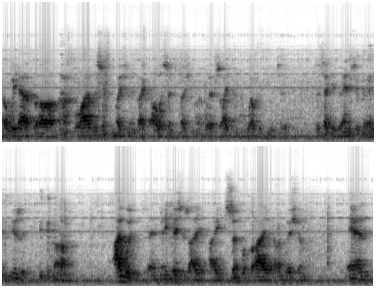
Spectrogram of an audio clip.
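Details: Adult man with spasmodic dysphonia, who counts himself among those living with the condition, speaking in real connected speech; spasmodic dysphonia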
